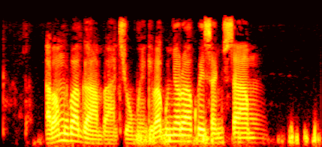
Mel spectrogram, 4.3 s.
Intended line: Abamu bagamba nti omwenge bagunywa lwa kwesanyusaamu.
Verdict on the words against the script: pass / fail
pass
